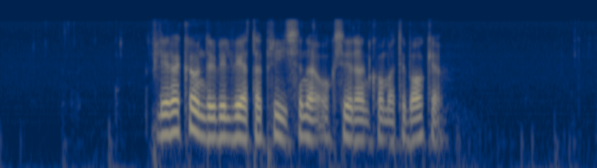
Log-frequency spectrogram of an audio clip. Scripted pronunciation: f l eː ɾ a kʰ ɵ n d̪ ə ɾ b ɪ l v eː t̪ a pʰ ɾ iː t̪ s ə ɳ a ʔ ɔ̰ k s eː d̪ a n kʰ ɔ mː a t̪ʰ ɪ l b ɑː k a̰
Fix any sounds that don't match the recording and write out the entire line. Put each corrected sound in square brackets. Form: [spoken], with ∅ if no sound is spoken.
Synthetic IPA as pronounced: f l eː ɾ a kʰ ɵ n d̪ ə ɾ [v] ɪ l v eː t̪ a pʰ ɾ iː [∅] s ə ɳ a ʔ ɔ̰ k s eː d̪ a n kʰ ɔ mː a t̪ʰ ɪ l b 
